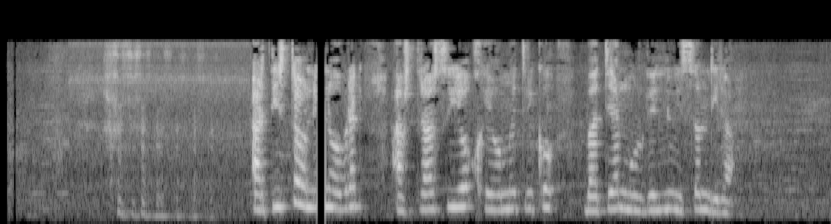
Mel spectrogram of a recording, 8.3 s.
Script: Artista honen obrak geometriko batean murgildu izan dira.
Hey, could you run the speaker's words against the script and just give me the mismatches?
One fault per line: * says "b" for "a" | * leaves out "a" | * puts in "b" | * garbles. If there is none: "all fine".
* puts in "abstrakzio"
